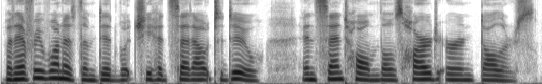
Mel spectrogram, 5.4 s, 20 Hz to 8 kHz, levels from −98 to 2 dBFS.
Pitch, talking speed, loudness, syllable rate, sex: 195 Hz, 220 wpm, -16 LUFS, 5.3 syllables/s, female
